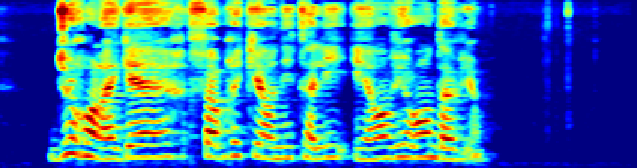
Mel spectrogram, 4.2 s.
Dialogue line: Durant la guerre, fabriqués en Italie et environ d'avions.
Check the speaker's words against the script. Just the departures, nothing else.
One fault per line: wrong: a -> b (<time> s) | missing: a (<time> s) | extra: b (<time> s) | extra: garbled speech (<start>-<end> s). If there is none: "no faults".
no faults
